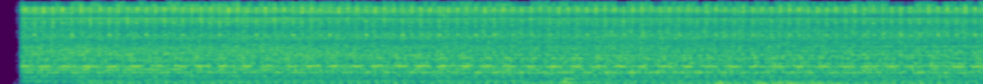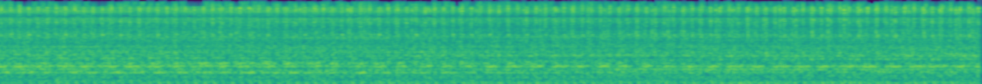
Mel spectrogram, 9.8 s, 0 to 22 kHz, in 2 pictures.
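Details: 2006 Honda CR-V with a steady, even hum over the running engine, no change in pitch or rhythm; the source of the humming noise is unknown.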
